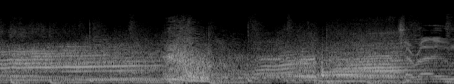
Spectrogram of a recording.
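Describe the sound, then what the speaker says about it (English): Cars driven hard around a track in a racing video game, engines roaring steadily at high revs with tire squeal and shifting pitch as they corner, loud and close throughout. "Jerome took the cars out to get a sense of how they handled"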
